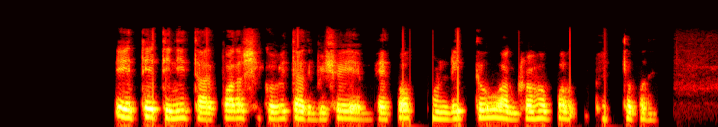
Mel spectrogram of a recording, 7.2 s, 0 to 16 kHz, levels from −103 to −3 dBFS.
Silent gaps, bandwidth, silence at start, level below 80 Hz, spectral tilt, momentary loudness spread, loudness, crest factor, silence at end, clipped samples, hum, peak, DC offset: 3.92-3.97 s, 4.67-4.74 s, 5.52-5.57 s, 5.89-5.95 s; 7.2 kHz; 1.15 s; -60 dBFS; -8 dB/octave; 11 LU; -19 LUFS; 18 dB; 0.65 s; under 0.1%; none; -2 dBFS; under 0.1%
